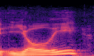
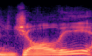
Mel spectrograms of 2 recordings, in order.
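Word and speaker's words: Yoly: girl on there and her name is Yoli um and she's like Hispanic right um but it's spelled y-o-l-y but I always refer to her as Jolly as if it was spelled j-o-l-y right which is still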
